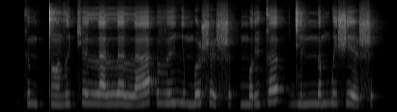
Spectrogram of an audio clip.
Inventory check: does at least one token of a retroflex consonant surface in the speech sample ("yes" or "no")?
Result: yes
